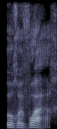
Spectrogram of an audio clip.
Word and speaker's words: au revoir: au revoir great notice how when french speakers say au revoir quickly it can sound like one word so in the past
